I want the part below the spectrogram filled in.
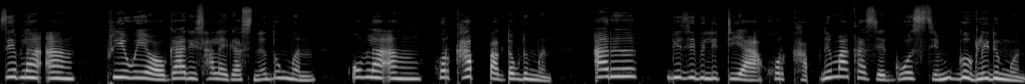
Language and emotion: Bodo, surprised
